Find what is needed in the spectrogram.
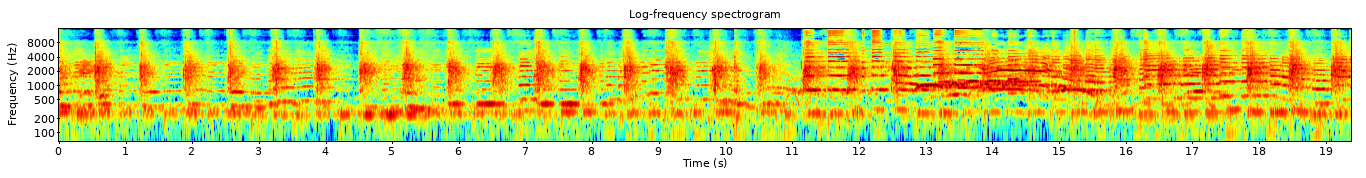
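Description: Live swing jazz band playing an up-tempo tune with a steady beat.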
